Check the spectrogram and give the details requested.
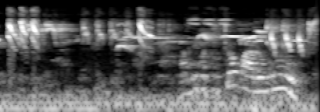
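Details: Male Brown-chested jungle flycatcher in a long rolling song: rapid high chattering notes, then descending slurred whistles and lower warbled phrases, continuous with little pause.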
